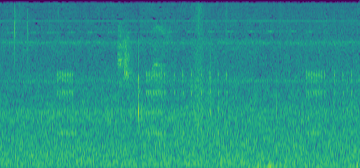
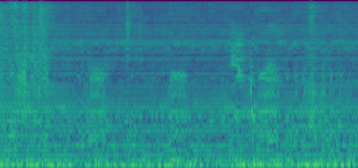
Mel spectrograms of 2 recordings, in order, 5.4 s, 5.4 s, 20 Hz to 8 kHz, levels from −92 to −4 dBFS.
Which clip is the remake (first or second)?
second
